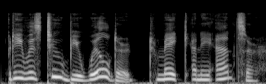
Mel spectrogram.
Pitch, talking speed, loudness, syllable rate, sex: 235 Hz, 200 wpm, -15 LUFS, 5.8 syllables/s, female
